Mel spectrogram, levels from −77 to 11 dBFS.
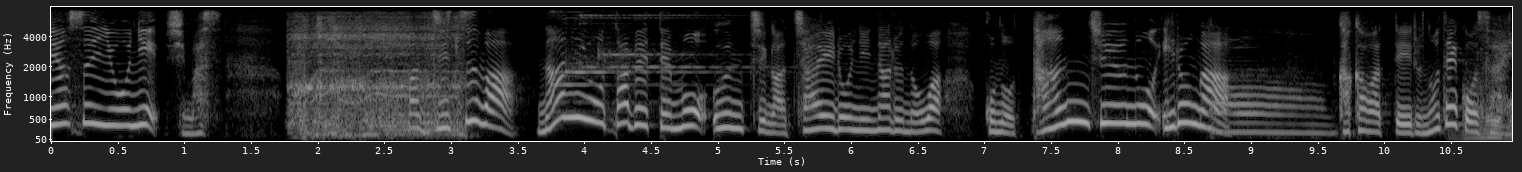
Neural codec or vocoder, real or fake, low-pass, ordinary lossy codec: none; real; 7.2 kHz; none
